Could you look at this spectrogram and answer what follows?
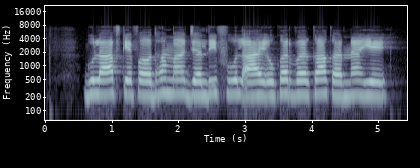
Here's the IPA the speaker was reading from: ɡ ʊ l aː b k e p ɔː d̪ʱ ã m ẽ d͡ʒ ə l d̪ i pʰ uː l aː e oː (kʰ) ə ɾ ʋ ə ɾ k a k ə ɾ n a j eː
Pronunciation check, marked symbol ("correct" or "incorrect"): incorrect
